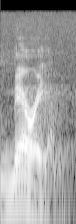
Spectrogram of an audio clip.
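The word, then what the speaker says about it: Mariamne: by the name of Mariam spelled something like Mary Omni but it's usually pronounced maram Mariam was a haonan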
